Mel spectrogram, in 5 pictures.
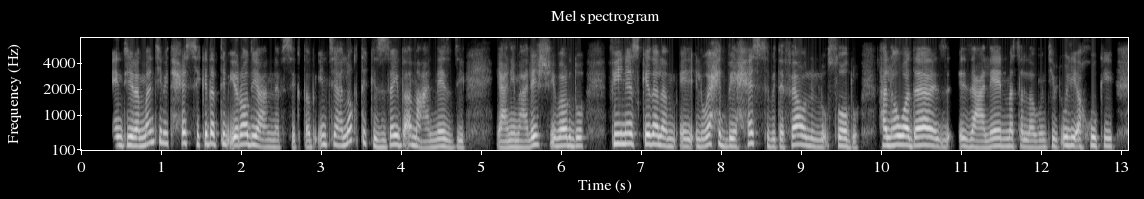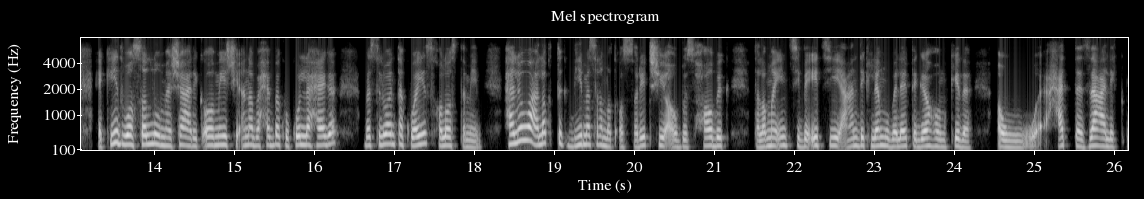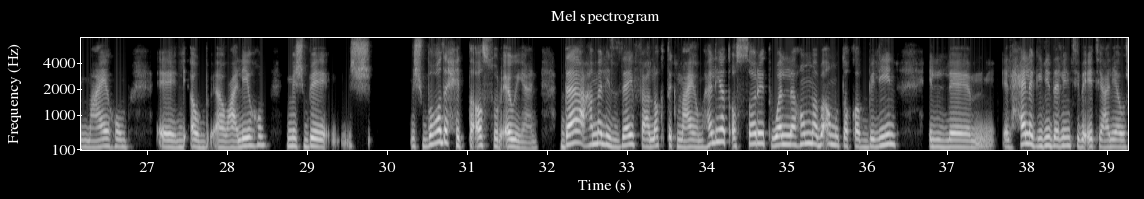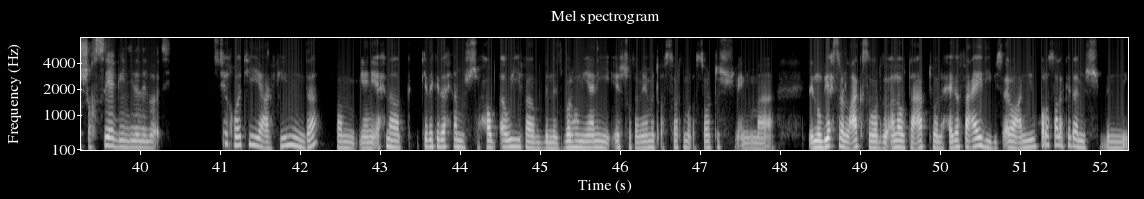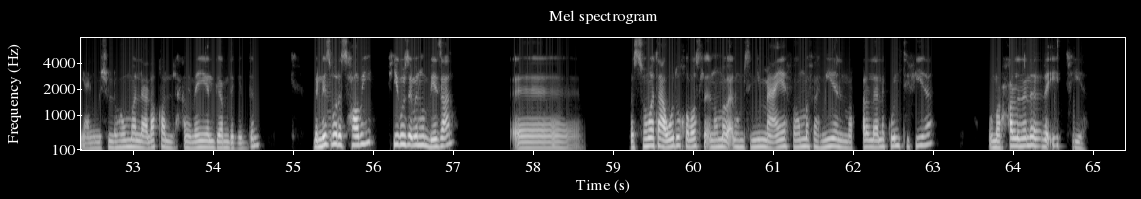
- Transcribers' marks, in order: "واضح" said as "باضِح"; tapping
- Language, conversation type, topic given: Arabic, advice, هو إزاي بتوصف إحساسك بالخدر العاطفي أو إنك مش قادر تحس بمشاعرك؟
